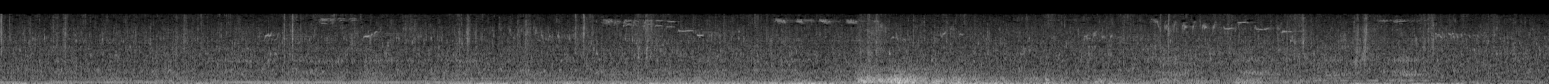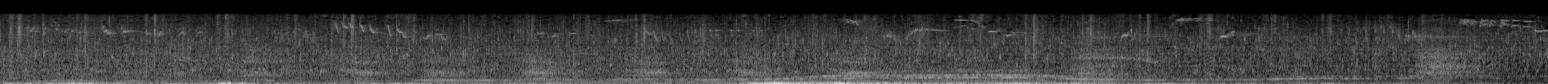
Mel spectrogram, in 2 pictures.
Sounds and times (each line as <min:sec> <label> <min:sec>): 0:00.0 Walking through a forest 0:30.9
0:00.0 creek 0:30.9
0:00.0 rain 0:30.9
0:07.6 thunderstorm 0:12.7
